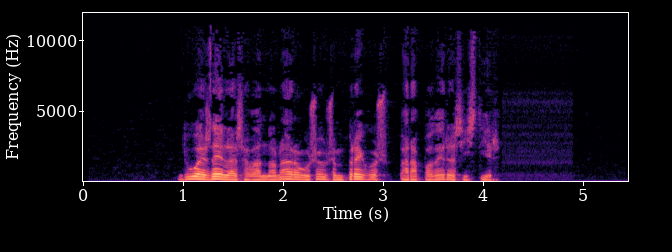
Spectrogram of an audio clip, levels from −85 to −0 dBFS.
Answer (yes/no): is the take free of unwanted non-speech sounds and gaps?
yes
